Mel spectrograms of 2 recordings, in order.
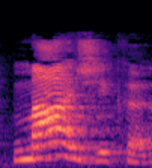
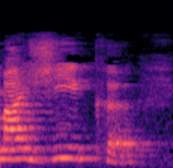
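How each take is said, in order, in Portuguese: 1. A tônica está na primeira sílaba. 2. A tônica está na segunda sílaba. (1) "aquele sinal gráfico significa uma sílaba tônica dentro do má" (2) "e eu tento ler magica"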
